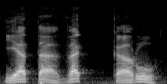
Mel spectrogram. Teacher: জাল পাতলা হবে, পাতলা হয়ে কাফকে ধরবে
